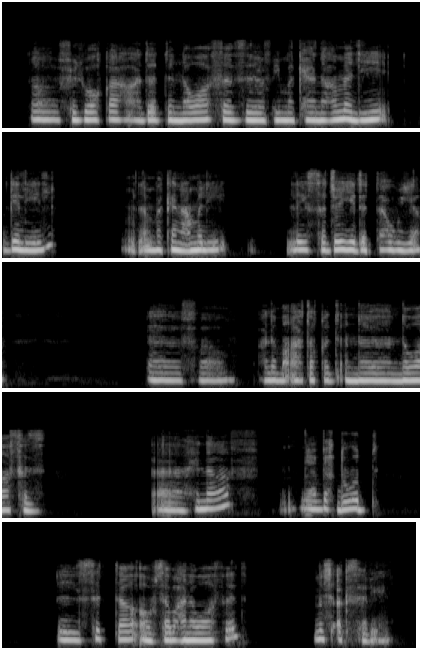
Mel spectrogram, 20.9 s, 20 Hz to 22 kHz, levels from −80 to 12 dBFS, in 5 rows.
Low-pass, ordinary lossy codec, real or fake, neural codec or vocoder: 7.2 kHz; none; fake; codec, 16 kHz, 8 kbps, FreqCodec, larger model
